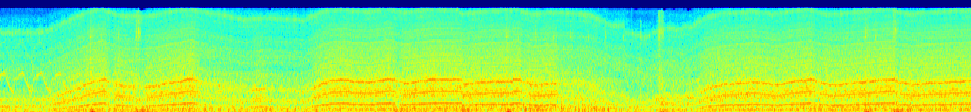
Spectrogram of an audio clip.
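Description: A car engine revs up and down, rising and falling in pitch as it accelerates and slows.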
